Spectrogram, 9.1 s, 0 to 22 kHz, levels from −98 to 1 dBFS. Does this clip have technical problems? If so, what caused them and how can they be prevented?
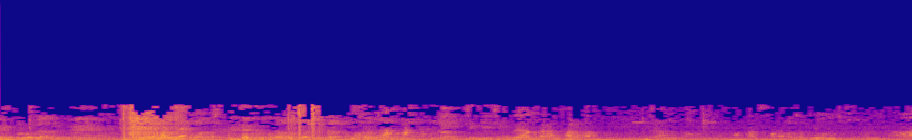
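Yes. Throughout the clip the audio has a hard ceiling: nothing is present above 5.5 kHz, and what remains sounds watery and swirly, with smeared attacks and metallic chirps on bright transients. This is likely heavy MP3 compression, where the encoder was short of bits, cut the treble at a fixed frequency and let weak frequency lines flicker on and off between frames, which fits a very low bitrate around 16 kbps. Encoding at a higher bitrate, or using a modern codec such as Opus, prevents it.

There is also integer overflow, heard as violent cracks from 1.31 to 1.41 s and from 2.99 to 3.14 s. In both spans the level was driven about 6 dB past the integer limit, so the peaks wrapped around to the opposite sign and jumped across the full range instead of being limited. That produces a sharper, harsher break than ordinary clipping. 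Using saturating arithmetic or a limiter before conversion to integer samples prevents it.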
